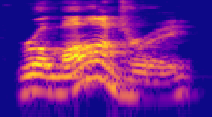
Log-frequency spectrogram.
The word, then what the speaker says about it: Ramondre: Ramondre.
